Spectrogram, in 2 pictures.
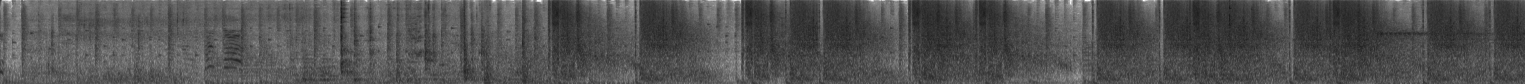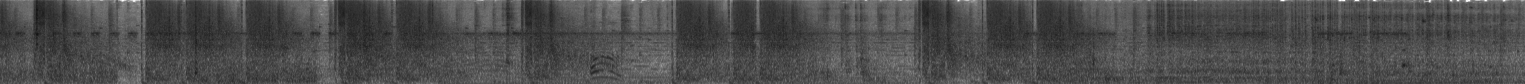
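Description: Film gunfire: a long, irregular string of gunshots, dense from about five seconds in until near the end, over background music.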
